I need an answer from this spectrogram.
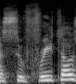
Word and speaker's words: sofrito: This is the sofrito sauce, and we got onions and peppers.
